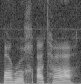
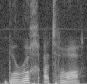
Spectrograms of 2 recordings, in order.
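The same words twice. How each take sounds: First: "Baruch atah" with open ah vowels, slow and soft. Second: "Baruch" with the first vowel like the aw in saw, slow. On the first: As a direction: modern Israeli ah sounds, carefully. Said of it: "starting a blessing by saying". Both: Shown as a demonstration.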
